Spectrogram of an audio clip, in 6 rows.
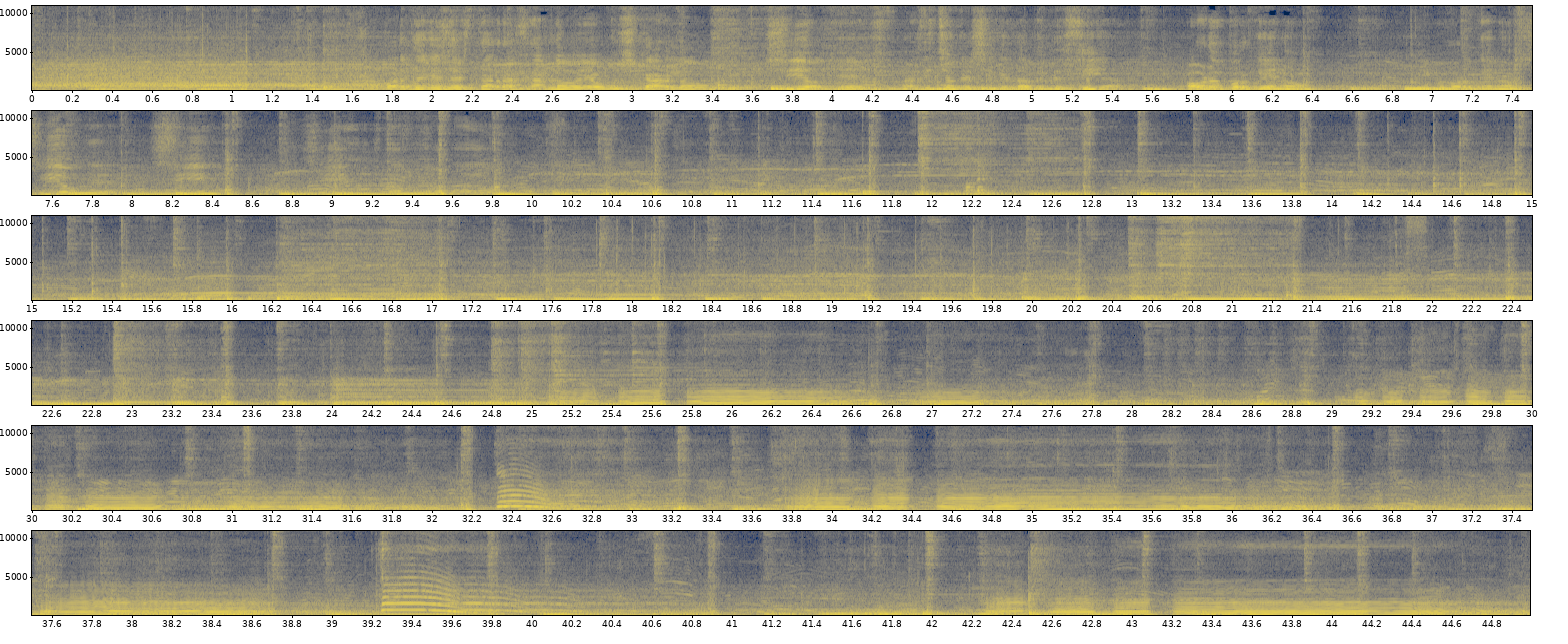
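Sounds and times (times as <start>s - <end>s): live band backing: 0.0s - 44.9s
trumpet improvising: 24.8s - 27.8s, 29.0s - 33.2s, 37.5s - 40.7s, 42.2s - 44.9s.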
